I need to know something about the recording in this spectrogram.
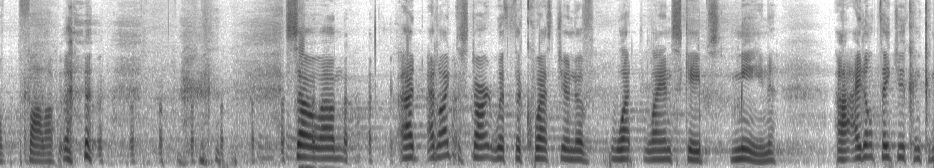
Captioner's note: panelists laugh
